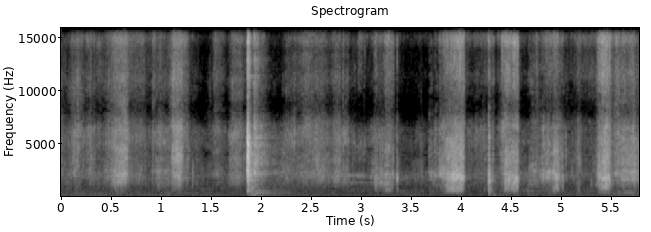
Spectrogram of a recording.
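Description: Metal scrapes and clinks as a long steel bar and socket are worked in a truck's wheel hub, with one sharp metallic clink about two seconds in.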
